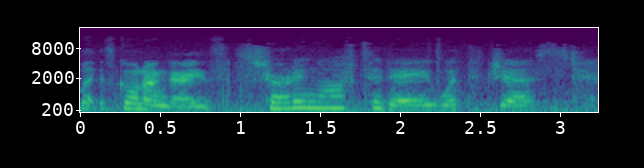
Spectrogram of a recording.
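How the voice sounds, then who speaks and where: The speaker uses ordinary pitch variation. Background noise is noticeable. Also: woman. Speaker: family vlogger. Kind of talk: casual vlog chat. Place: home room. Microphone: phone near.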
